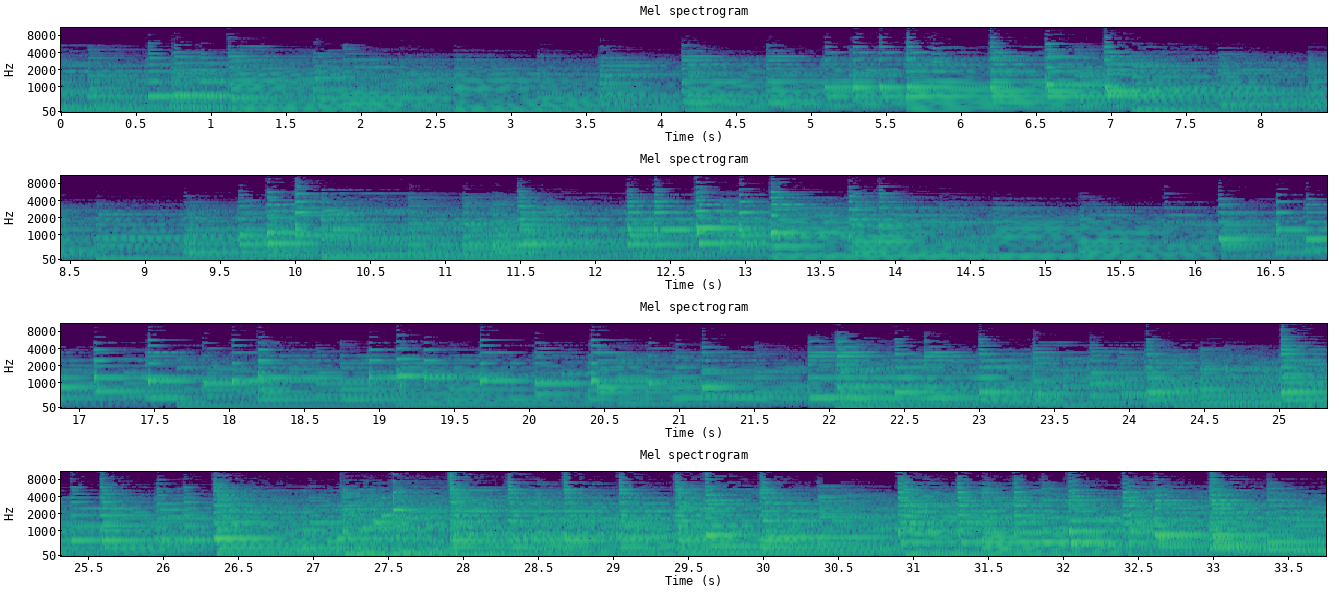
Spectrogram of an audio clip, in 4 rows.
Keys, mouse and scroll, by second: 1.1 ctrl+z, 2.5 ctrl+z, 3.9 ctrl+z, 5.5 ctrl+z, 6.5 ctrl+z, 7.1 ctrl+z, 9.3 ctrl+z, 10.0 ctrl+z, 10.8 ctrl+z, 11.7 ctrl+z, 12.2 ctrl+z, 14.2 ctrl+z, 15.6 ctrl+z, 16.7 ctrl+z, 18.0 ctrl+z, 18.4 ctrl+z, 20.4 ctrl+z, 22.4 ctrl+z, 23.0 ctrl+z, 23.6 ctrl+z, 24.0 ctrl+z, 25.2 ctrl+z, 29.1 ctrl+z, 29.4 ctrl+z, 31.2 ctrl+z, 31.6 ctrl+z.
